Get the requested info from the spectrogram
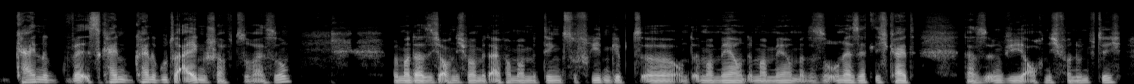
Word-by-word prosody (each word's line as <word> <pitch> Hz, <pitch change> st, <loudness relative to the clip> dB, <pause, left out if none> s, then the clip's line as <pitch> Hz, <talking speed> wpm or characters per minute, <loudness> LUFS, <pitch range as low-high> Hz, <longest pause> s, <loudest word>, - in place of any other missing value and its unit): keine 105 Hz, -1 st, +2 dB
w -, -, +2 dB
ist -, -, +1 dB
kein 110 Hz, -3 st, +1 dB
keine 110 Hz, +2 st, +2 dB
gute 110 Hz, 0 st, +2 dB
Eigenschaft 85 Hz, -6 st, +2 dB
so, -, -, -6 dB
weißt 85 Hz, +6 st, -4 dB
du?“ 125 Hz, +5 st, +1 dB, 1.0 s
Wenn 90 Hz, -, -1 dB
man 90 Hz, 0 st, +5 dB
da 85 Hz, 0 st, +5 dB
sich 85 Hz, 0 st, 0 dB
auch -, -, +3 dB
nicht 90 Hz, 0 st, -2 dB
mal 90 Hz, -1 st, +2 dB
mit 85 Hz, -1 st, -2 dB
einfach 90 Hz, +2 st, +1 dB
mal 85 Hz, -1 st, -1 dB
mit 85 Hz, -1 st, -6 dB
Dingen 90 Hz, 0 st, 0 dB
zufrieden 95 Hz, +2 st, -3 dB
gibt, 90 Hz, -2 st, -3 dB
äh, -, -, -1 dB
und 85 Hz, -1 st, +1 dB
immer 90 Hz, -2 st, 0 dB
mehr 90 Hz, +1 st, +2 dB
und 85 Hz, -, -2 dB
immer 85 Hz, -2 st, -1 dB
mehr 90 Hz, +2 st, 0 dB
und 85 Hz, -, -4 dB
das 80 Hz, -, -5 dB
ist 80 Hz, -, -6 dB
so 80 Hz, -, -3 dB
Unersättlichkeit, 90 Hz, -2 st, +2 dB, 0.5 s
das 75 Hz, +2 st, -3 dB
ist 85 Hz, -, -4 dB
irgendwie 85 Hz, -2 st, 0 dB
auch 80 Hz, -, -3 dB
nicht 90 Hz, -1 st, -1 dB
vernünftig. 95 Hz, +4 st, -3 dB
90 Hz, 220 wpm, -25 LUFS, 85-95 Hz, 1.0 s, man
